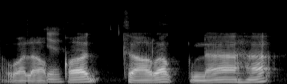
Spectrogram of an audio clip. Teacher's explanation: Dal bertemu dengan ta, maka terjadilah idgham. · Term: idgham mutajanisain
